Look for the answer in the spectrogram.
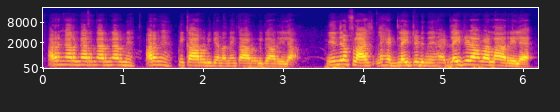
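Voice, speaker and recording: An impulsive, excitable young man, played by a woman in a fan game video. He talks in short, repeated bursts and keeps up a casual running commentary. His voice sits at an everyday middle pitch. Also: fast, no room sound, lightly acted. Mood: angry yelling. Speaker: game video narrator voicing the player character.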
